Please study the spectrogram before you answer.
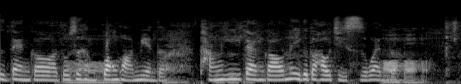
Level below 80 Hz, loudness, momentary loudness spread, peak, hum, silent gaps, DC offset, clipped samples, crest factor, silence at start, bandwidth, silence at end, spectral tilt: -52 dBFS; -23 LUFS; 10 LU; -6 dBFS; none; none; under 0.1%; under 0.1%; 16 dB; 0 s; 10.5 kHz; 0 s; -5.5 dB/octave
